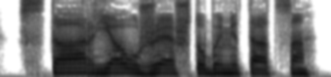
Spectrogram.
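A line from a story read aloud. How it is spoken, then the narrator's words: Grumbling reply. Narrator (Russian): проворчал в ответ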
